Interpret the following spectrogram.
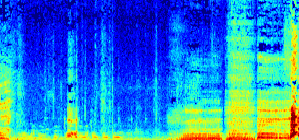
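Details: Dog reacting to its own reflection in a mirror: soft low voiced sounds at first, then a run of rough, noisy growling bursts building louder over the last three seconds and ending in a sharp outburst.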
